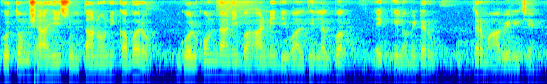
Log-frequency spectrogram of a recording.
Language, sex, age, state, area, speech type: Gujarati, male, 18-30, Gujarat, rural, read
